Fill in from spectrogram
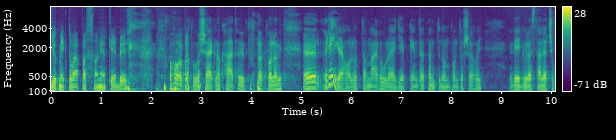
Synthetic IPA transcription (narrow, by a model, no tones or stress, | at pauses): ɟːukmeːkt̪o̞vaːbpɒsːo̰lniɒkeːrd̪eːʃt̪ɒɦɒlɡɒt̪oːʃaːɡnɒkhaːt̪hɒøːkt̪ud̪nɒkʋɒlɒmit̪øːreːɡɛɦɒlːo̞t̪ːɒmːaːrːoːlɒɛɟeːpkeːnt̪ːaːt̪nɛmt̪ud̪o̞mpo̞nt̪o̞ʃɒnɦo̞ɟ | veːɡylɒst̪aːnlɛt͡ʃu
